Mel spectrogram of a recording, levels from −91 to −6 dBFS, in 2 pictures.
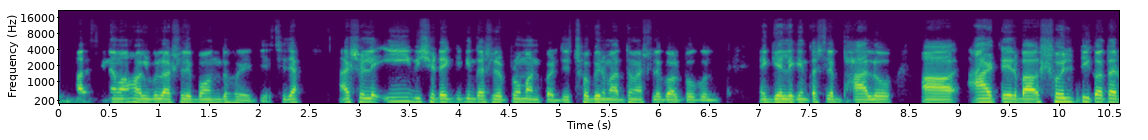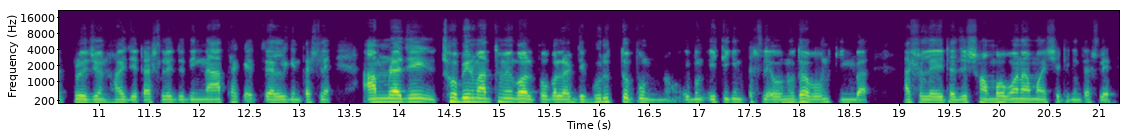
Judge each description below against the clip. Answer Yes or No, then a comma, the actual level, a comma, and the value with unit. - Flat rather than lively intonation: Yes, narrow, 2.1 semitones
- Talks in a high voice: No, low, 130 Hz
